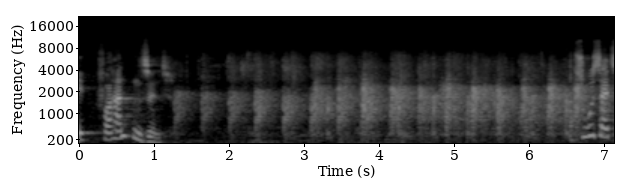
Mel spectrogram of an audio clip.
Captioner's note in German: Beifall bei der CDU und dem BÜNDNIS 90/DIE GRÜNEN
